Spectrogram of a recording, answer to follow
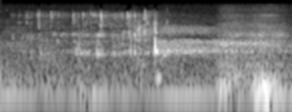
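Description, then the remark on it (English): Liquid dripping sounds in a song, a few distinct plops and drips over a steady low hum, moderately close and clear, with no talking. “Oh, I thought you were pouring a glass. Pussycat, drip, drip, drip, drip, pop, pop.”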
